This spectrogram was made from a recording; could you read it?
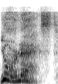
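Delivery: loud, high, bellowing wrestler voice. Reading a comment from the chat aloud: Goldberg voice. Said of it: "I said that in Goldberg voice".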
